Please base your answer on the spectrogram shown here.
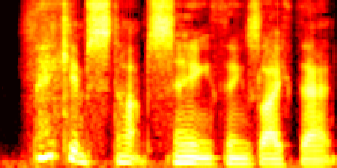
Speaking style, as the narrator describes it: begged

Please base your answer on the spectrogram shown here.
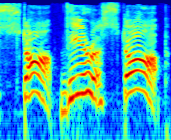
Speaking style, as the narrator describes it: shouting

